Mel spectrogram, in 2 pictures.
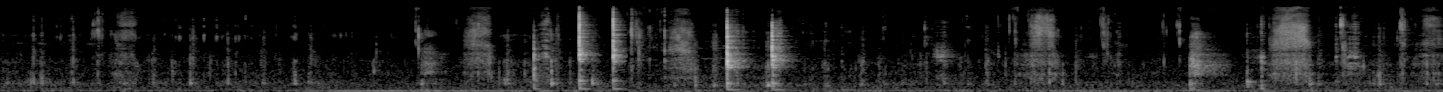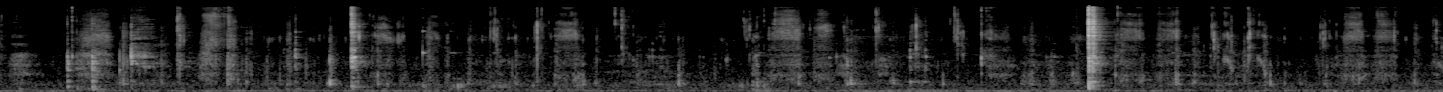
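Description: Close-up mouth sounds of chewing spicy wet chatpate (spiced puffed-rice mix). These are broken by sharp clinks and scrapes of a metal spoon on a ceramic plate, several close together a few seconds in and the loudest late on.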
